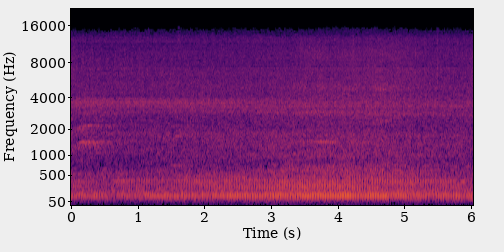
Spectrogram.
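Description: Low, steady hum of a motor vehicle engine running, growing louder towards the middle and then easing off.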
